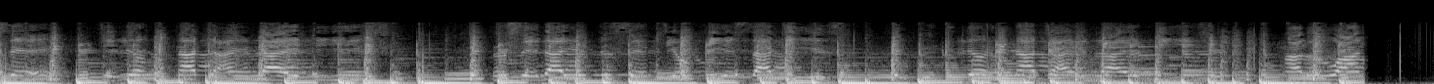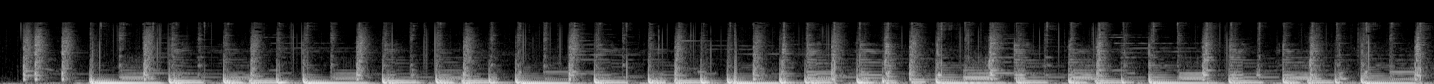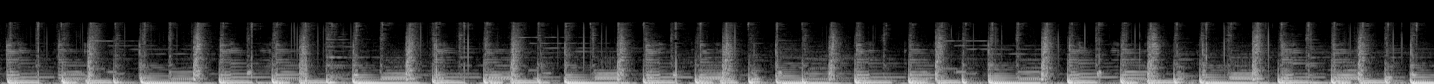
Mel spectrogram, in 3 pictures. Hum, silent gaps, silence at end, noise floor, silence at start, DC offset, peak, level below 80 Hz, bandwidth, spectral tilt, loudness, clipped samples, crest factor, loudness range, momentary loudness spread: none; none; 0 s; -41 dBFS; 0 s; under 0.1%; 0 dBFS; -16 dBFS; 7.6 kHz; -7.5 dB/octave; -17 LUFS; under 0.1%; 14 dB; 3 LU; 5 LU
